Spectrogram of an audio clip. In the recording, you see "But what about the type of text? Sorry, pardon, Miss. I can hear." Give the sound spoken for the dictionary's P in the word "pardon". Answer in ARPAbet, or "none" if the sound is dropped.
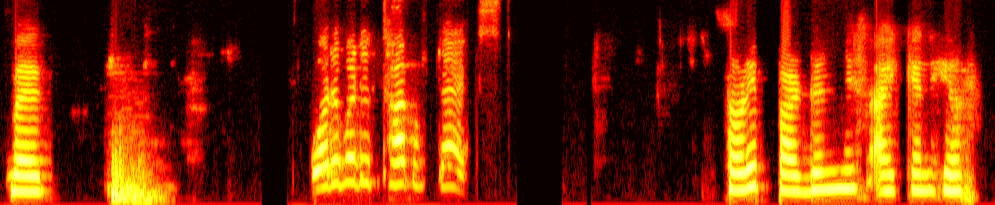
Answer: P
